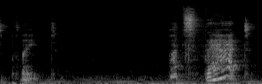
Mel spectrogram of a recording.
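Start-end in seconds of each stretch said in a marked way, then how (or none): 1.7-2.5 alarmed. A narrator's reading. Frightened girl hears loud noise.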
